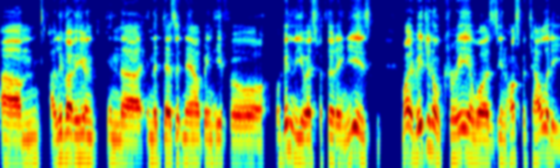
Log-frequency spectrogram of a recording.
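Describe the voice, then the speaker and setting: With an Australian accent, a man speaks at a fairly quick pace. His medium pitch shows ordinary variation. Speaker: social media marketer. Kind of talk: career story talk on a video call.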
